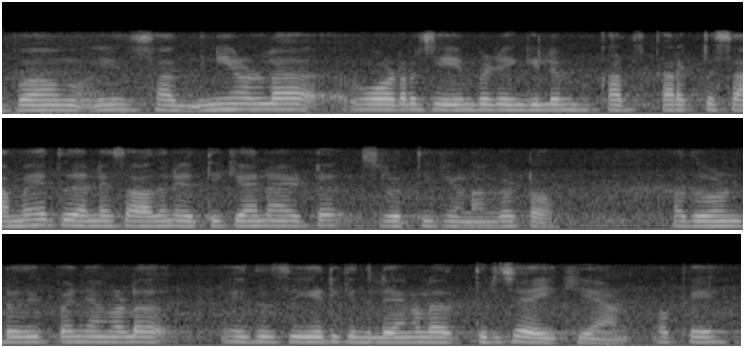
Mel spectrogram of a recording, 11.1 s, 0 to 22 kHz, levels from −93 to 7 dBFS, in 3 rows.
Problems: constant background noise, low volume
